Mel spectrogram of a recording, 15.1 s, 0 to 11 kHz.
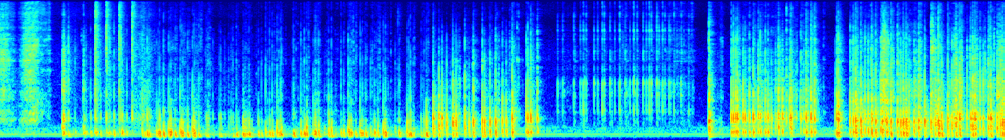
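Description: Fingertips and short painted nails tap rapidly on the lower wooden edge of a medium wooden picture frame, held upright, with a green mat and cockatoo artwork. Dense, dull, short taps and soft scratchy rubs run throughout, quieter between about 8 and 10 seconds, then denser and louder toward the end.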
